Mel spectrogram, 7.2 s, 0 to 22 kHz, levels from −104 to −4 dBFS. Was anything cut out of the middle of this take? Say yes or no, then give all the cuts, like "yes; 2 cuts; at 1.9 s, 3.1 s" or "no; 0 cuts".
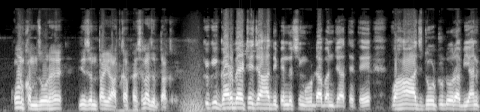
yes; 1 cut; at 2.9 s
